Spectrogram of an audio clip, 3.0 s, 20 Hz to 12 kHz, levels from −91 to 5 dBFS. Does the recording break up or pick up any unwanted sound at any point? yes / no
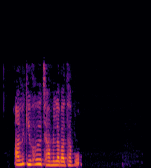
no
